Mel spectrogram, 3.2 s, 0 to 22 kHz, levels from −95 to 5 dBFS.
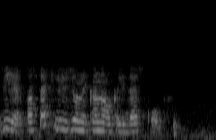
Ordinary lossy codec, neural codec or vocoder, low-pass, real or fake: AAC, 24 kbps; vocoder, 22.05 kHz, 80 mel bands, Vocos; 3.6 kHz; fake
